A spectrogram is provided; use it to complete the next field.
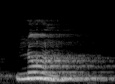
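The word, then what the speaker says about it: known: ডব্লিউ E double L নোন কে এ এন ও ডব্লিউ এন ঠিক আছে নোন কেন এখানে দেখ কে টা সাইলেন্ট আছে ঠিক আছে তাই বানানটাও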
